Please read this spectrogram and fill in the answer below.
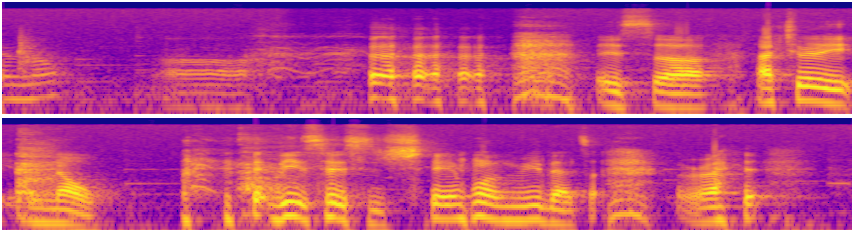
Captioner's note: laughing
